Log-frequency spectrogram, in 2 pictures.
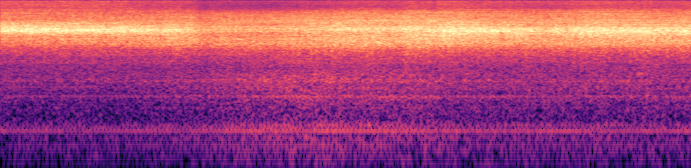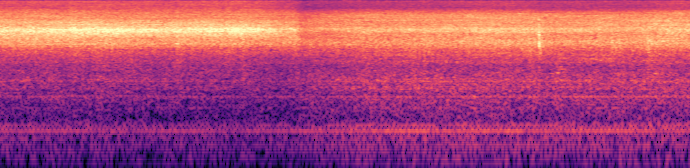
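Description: Palm oil mill threshing station machinery running: a loud, steady industrial drone with a constant low hum and a hiss over it.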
